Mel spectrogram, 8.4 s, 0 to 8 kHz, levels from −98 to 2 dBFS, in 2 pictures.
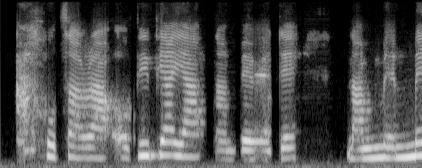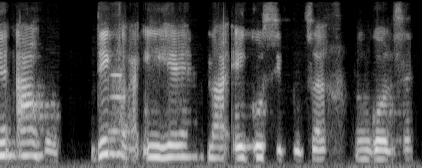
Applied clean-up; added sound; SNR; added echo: neural diffusion model UNIVERSE++.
